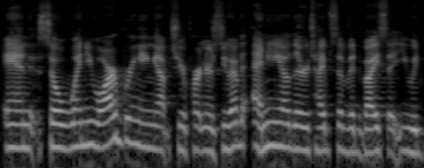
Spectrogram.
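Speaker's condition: No condition

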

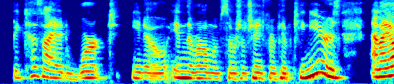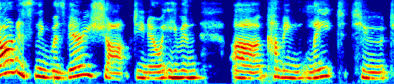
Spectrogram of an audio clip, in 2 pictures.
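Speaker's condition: Cleft palate, cleft palate without cleft lip

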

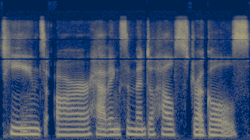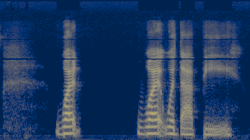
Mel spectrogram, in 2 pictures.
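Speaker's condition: No condition

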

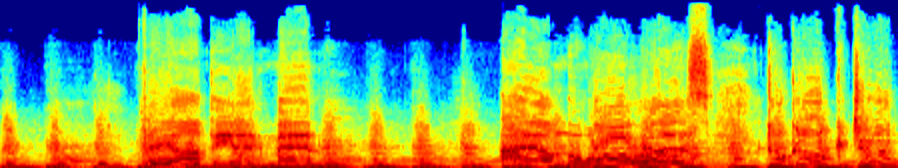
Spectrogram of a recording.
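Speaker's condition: No condition

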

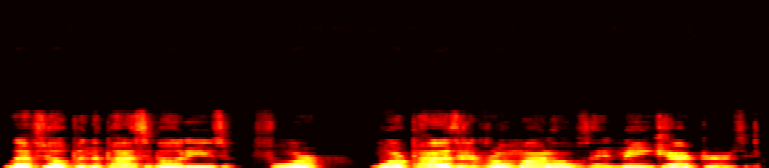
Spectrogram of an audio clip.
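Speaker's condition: Cerebral palsy; walks with crutches

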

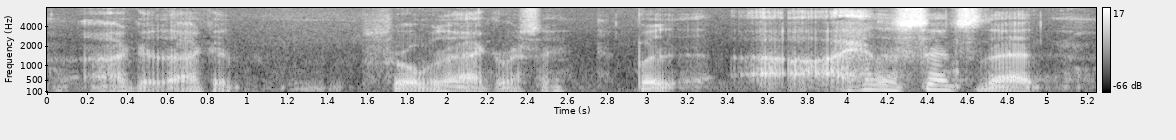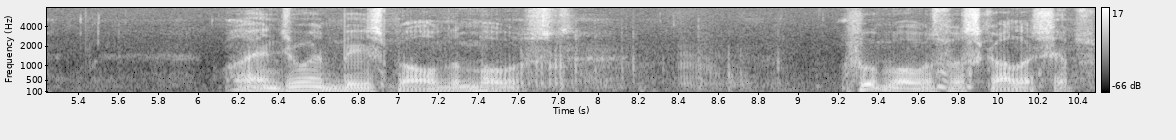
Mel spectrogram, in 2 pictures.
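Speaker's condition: Parkinson's disease; recent diagnosis, dopamine medication four times daily, physical and occupational therapy, big stretches, exaggerated movements

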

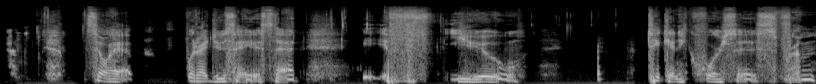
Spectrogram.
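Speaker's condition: Abductor spasmodic dysphonia; onset Fresno State after voice loss shouting over music, student clinician therapy, two damaging surgeries; last surgery 12 years ago, significant vocal tremor since, voice better than in college; cords open involuntarily, much breathiness, staccato syllables, lengthened syllables give shaky tremor, focused speaking

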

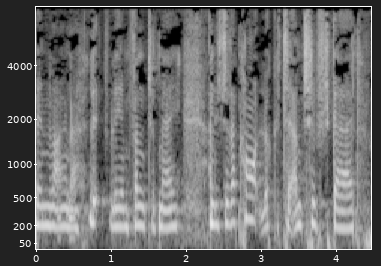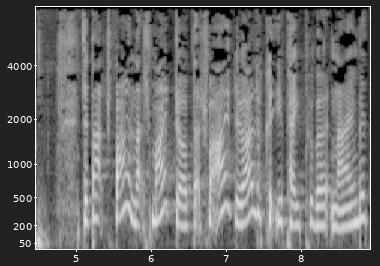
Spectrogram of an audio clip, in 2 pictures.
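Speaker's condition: Deafness; relies on lip reading

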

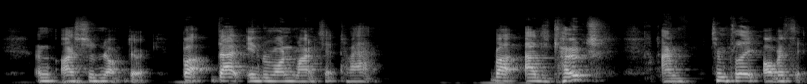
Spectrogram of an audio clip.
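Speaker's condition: Cerebral palsy

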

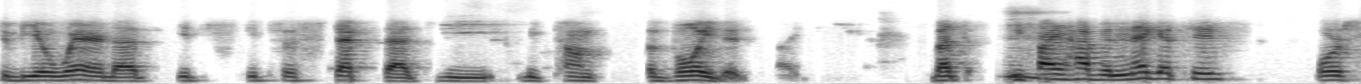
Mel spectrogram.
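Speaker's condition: No condition

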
